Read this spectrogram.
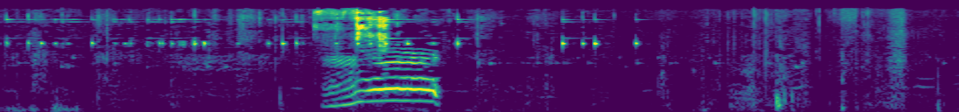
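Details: Beetal goat mother with her kid gives a single loud, wavering, slightly rising bleat lasting under a second midway, set against faint rustling, soft thuds and low background noise.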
